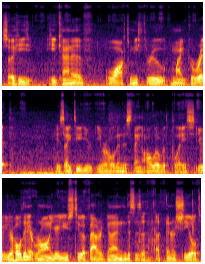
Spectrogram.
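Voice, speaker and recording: A man with a very deep, low voice talks at a moderate pace with lively intonation. Audible room echo and noticeable background noise fill the recording. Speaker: gun hobbyist. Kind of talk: tutorial. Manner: casual, halting.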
